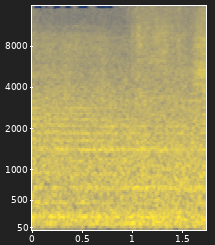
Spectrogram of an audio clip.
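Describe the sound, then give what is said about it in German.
A continuous, heavy low rumble of trains crossing the Hohenzollern Bridge, a railway bridge, steady and fairly loud throughout with a broad metallic roar and no voices. “Jetzt äh, hören wir die Züge auf der Hohenzollernbrücke.”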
